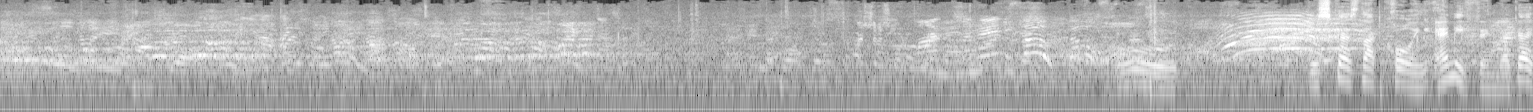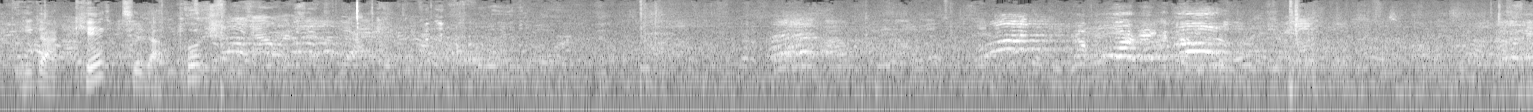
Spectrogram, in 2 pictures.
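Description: Young men shout and call out to each other in a large echoing hall.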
